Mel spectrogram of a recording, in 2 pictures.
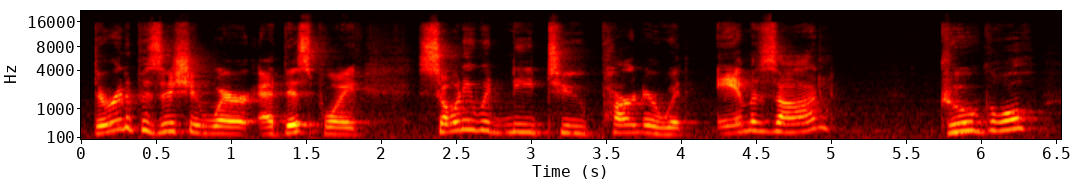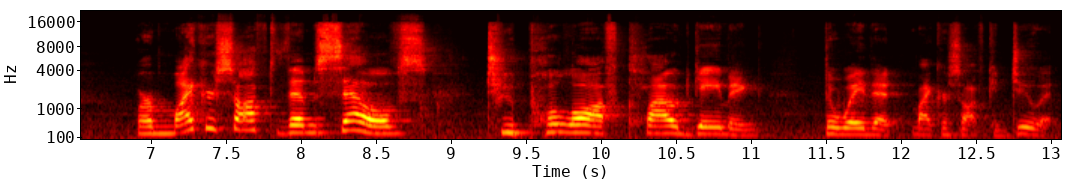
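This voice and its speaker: A man's voice: high voice, animated, unhurried. Rambling man talking games casually. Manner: rambling analysis, acts out companies' positions in mock quotes. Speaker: podcast co-host. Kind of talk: casual video game industry discussion.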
